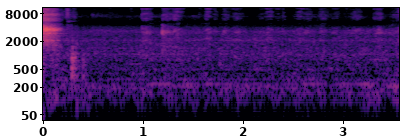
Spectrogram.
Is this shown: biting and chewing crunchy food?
no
